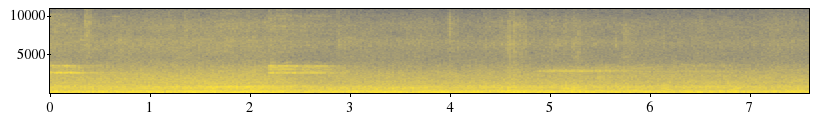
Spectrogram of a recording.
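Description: Hero Honda Passion motorcycle's single-cylinder four-stroke engine running steadily.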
